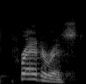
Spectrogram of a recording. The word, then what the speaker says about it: preterist: it's not the same write this down it's preterist interpretation i'm going to spell it for you p-r-e-t-e-r-i-s-t preterist interpretation now let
